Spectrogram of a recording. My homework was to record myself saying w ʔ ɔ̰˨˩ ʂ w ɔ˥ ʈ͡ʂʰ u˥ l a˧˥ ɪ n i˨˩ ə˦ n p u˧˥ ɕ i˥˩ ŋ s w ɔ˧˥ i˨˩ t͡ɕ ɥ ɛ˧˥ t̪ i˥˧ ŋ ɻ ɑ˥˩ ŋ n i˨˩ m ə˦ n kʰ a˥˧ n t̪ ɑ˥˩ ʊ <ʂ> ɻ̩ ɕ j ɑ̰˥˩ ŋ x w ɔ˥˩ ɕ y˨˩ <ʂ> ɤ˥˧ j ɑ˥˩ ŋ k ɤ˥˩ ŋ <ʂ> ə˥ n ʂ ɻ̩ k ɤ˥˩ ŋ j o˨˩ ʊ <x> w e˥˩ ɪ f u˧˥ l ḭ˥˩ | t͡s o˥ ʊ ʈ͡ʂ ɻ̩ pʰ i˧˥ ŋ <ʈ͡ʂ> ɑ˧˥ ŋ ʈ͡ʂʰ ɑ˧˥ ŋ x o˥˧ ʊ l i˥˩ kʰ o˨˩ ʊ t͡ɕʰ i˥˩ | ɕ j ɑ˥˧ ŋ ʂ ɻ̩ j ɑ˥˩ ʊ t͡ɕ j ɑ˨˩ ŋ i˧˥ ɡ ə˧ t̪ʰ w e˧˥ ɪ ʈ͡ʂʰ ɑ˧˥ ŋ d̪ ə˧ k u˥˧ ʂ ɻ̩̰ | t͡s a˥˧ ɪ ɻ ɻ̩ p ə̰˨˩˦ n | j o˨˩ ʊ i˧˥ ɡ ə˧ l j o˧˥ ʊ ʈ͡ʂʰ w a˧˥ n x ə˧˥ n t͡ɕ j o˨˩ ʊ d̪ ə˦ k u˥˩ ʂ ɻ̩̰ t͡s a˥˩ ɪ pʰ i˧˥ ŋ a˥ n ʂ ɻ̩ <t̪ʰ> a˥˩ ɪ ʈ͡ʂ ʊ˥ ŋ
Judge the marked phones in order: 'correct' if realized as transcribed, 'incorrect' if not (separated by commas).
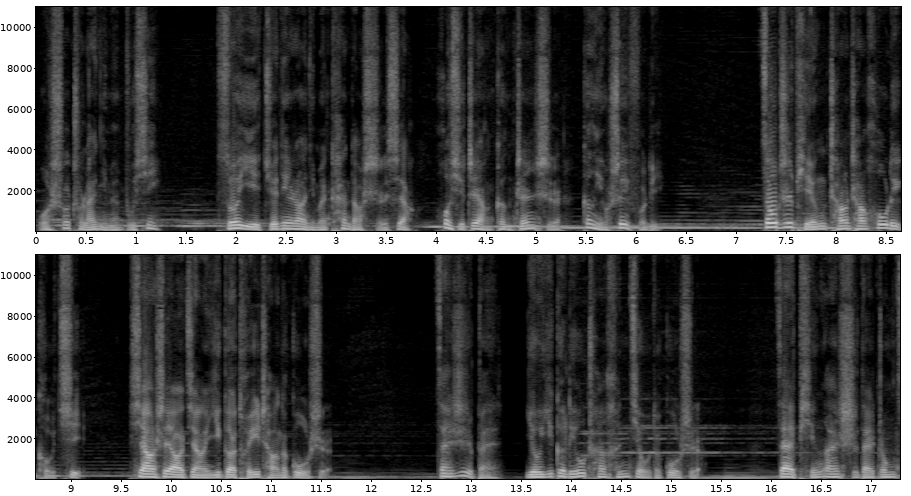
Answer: correct, incorrect, incorrect, incorrect, incorrect, incorrect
